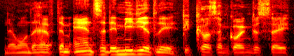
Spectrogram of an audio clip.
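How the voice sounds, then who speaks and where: A man's voice: lowish voice, fast, close to an everyday voice. A man playing a menacing action-film tough guy, terse and commanding.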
